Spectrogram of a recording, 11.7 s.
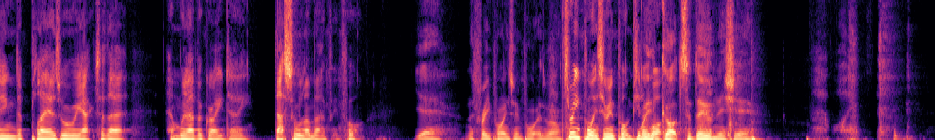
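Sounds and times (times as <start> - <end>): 
speech: 0.0 - 4.6, 5.2 - 11.3
person coughing: 8.8 - 9.4, 11.0 - 11.5.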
